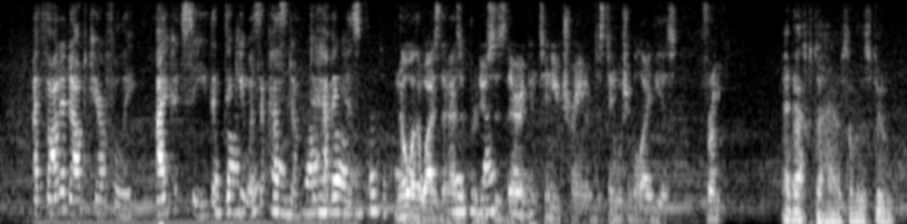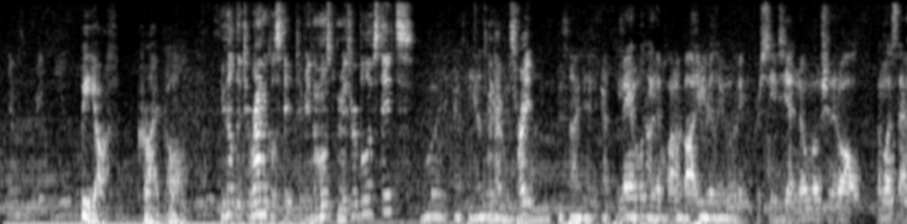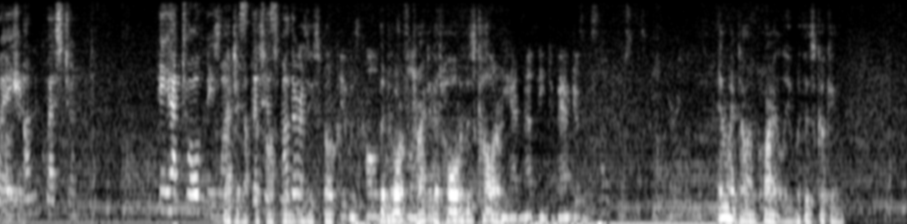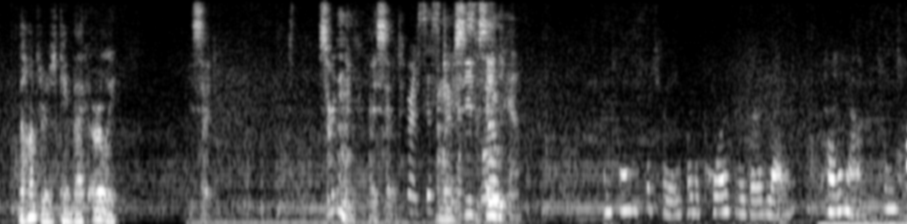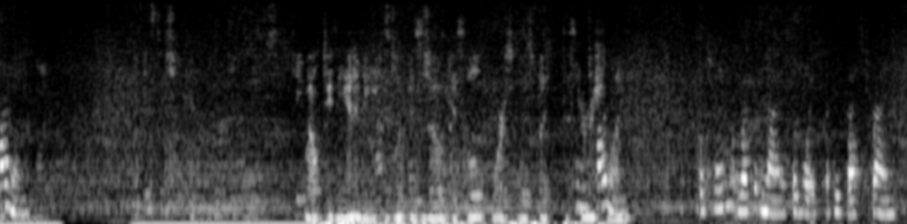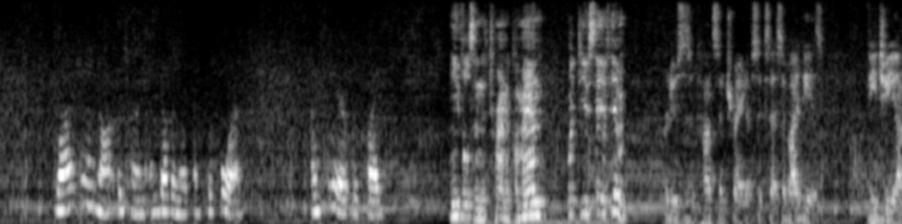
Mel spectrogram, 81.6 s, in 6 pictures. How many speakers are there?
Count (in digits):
7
